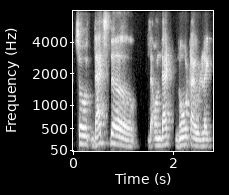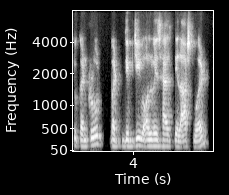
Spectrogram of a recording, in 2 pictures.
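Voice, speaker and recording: A man's voice: medium pitch, unhurried, poor audio. A man, a host giving formal, effusive closing remarks with frequent restarts. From India.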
